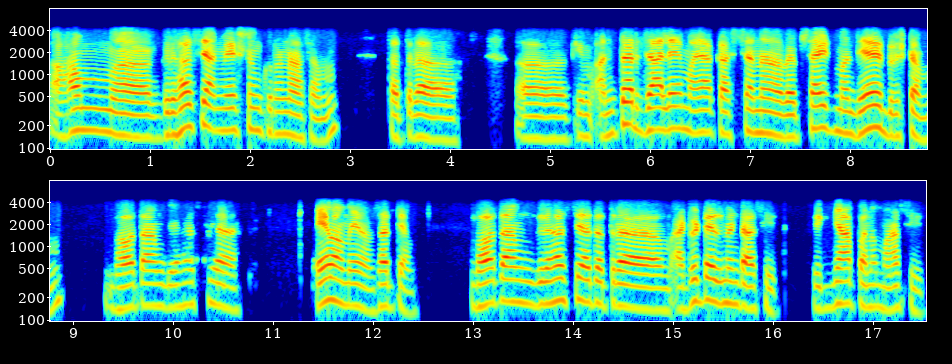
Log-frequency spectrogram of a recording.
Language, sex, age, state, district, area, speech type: Sanskrit, male, 18-30, Kerala, Palakkad, urban, conversation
